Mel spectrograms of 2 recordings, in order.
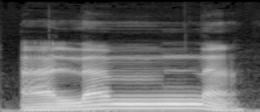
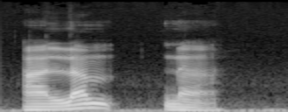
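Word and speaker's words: أَلَمْ نَ: mim dan Mbak maka dibaca bacanya alamna alamna jadi suaranya ditahan sedikit jadi jangan alam nah atau ditahan secara berlebihan alamna alamna kemudian di sini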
